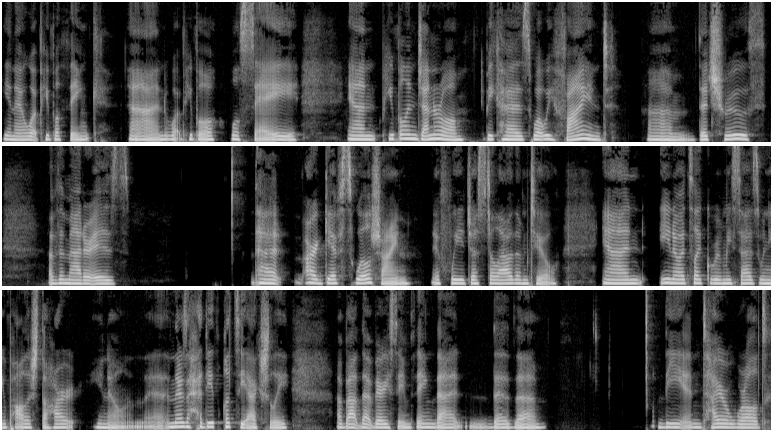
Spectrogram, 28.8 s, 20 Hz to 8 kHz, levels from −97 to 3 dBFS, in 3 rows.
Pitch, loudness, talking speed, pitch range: 200 Hz, -19 LUFS, 140 wpm, 185-210 Hz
